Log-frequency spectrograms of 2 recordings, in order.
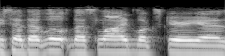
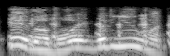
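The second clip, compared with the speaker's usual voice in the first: put-on raised, hammy greeting to a child; lightly voiced Santa; 4 semitones higher, 3 dB louder than usual. Santa asks Ralphie what he wants, lightly hammed-up. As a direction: lightly play a store Santa questioning a kid.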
